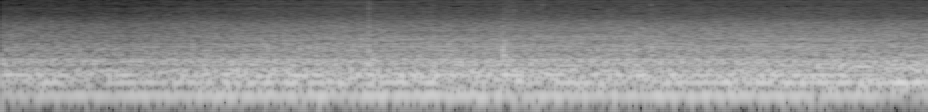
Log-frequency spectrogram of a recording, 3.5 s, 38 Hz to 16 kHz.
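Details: 45-ton McQuay rooftop unit compressor after a new contactor was fitted and the wiring repaired and checked for ground faults: steady low hum with an even drone and no knocking. An earlier faint noise did not justify condemning it. Normal compressor running.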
